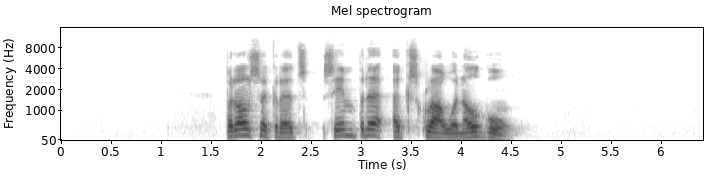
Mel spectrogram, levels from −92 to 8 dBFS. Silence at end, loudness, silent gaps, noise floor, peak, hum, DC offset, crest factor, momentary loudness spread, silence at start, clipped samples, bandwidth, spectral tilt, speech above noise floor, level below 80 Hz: 1.95 s; -26 LUFS; none; -87 dBFS; -10 dBFS; none; under 0.1%; 20 dB; 9 LU; 1.65 s; under 0.1%; 9.2 kHz; -5.5 dB/octave; 61 dB; -86 dBFS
